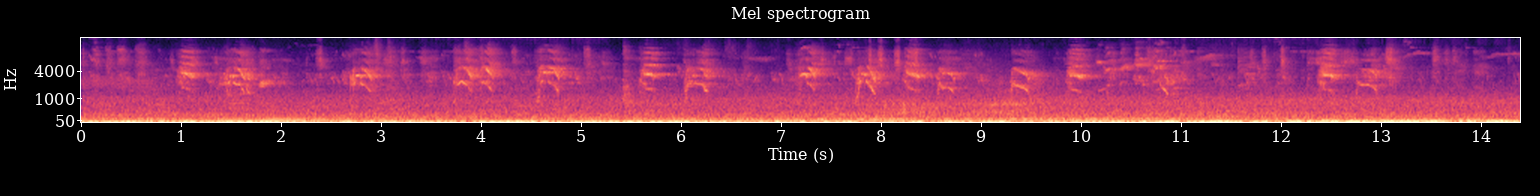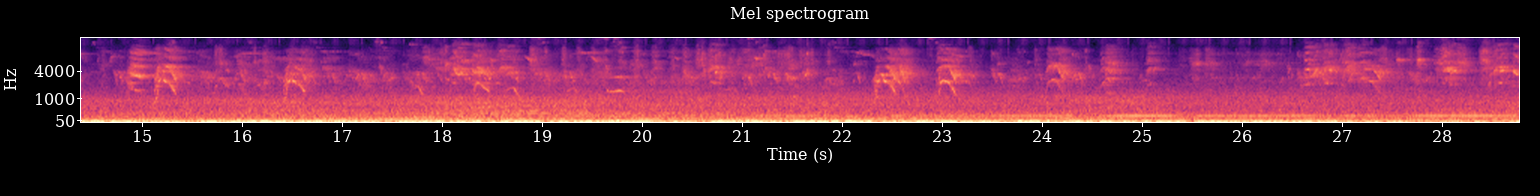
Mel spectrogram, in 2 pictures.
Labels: is there more than one bird?
yes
